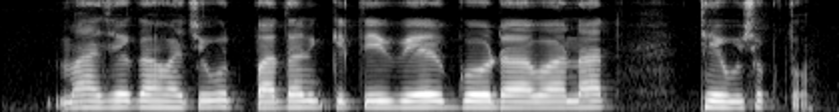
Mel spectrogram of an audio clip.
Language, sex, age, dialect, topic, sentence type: Marathi, male, <18, Standard Marathi, agriculture, question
